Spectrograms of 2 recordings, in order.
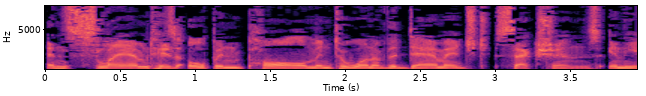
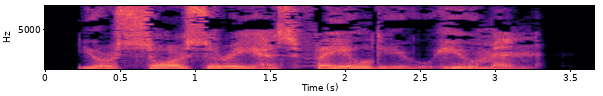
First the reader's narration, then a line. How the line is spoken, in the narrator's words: it spoke in a deep, reverberating tone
